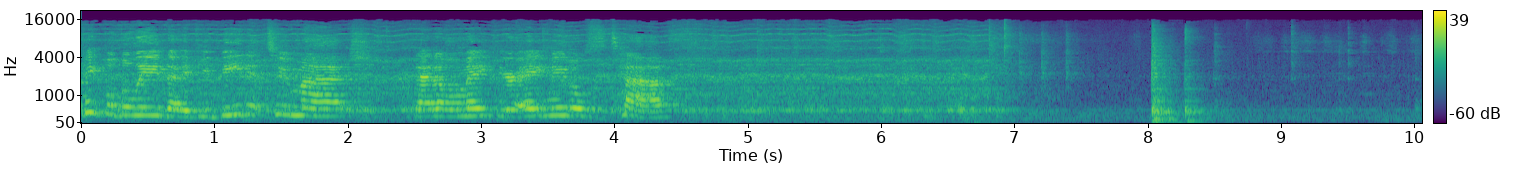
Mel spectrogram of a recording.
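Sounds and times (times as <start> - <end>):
stand mixer motor running: 0.0 - 7.2.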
